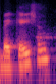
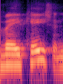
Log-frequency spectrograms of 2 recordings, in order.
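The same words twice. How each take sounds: First: The word begins with a B sound. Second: The word begins with a buzzing V sound. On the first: The speaker calls it wrong. "You don't say vacation, vacation with B" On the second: The speaker calls it right. "whenever you have the letter V, you pronounce it V"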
